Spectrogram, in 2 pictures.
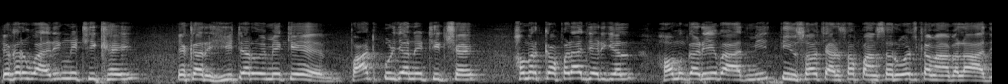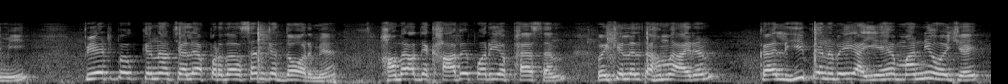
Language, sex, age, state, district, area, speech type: Maithili, male, 30-45, Bihar, Madhubani, rural, spontaneous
